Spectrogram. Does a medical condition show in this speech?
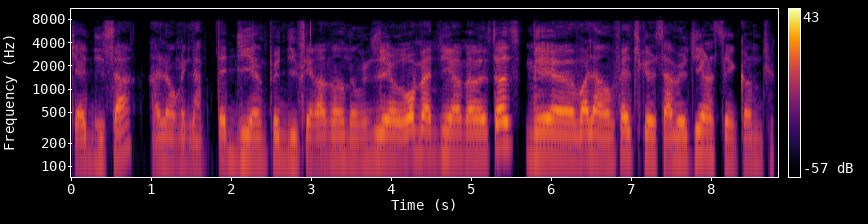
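Yes: dystonia; eloquence disorder caused by dystonia, alongside muscular disorder.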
